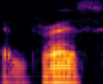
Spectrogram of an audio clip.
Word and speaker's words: address: think guys once again because it's a verb we have to stress in the second part how do i address it you can see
